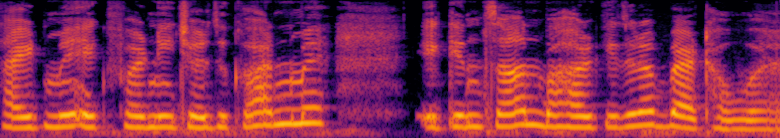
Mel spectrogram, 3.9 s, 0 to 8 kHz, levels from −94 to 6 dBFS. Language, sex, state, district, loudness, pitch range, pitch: Hindi, female, Jharkhand, Palamu, -15 LUFS, 240-260 Hz, 245 Hz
